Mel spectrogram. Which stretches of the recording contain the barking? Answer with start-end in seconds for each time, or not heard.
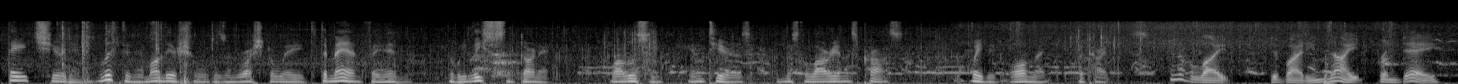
4.1-14.5.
